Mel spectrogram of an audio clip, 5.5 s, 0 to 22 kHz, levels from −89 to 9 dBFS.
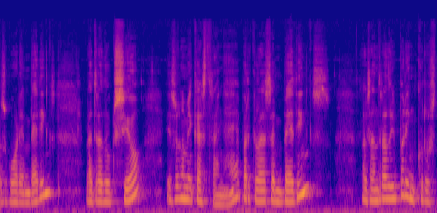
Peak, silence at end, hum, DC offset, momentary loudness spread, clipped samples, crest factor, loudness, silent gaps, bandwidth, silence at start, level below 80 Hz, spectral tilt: -12 dBFS; 0 s; none; under 0.1%; 14 LU; under 0.1%; 18 dB; -30 LUFS; none; 16 kHz; 0 s; -54 dBFS; -5 dB/octave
